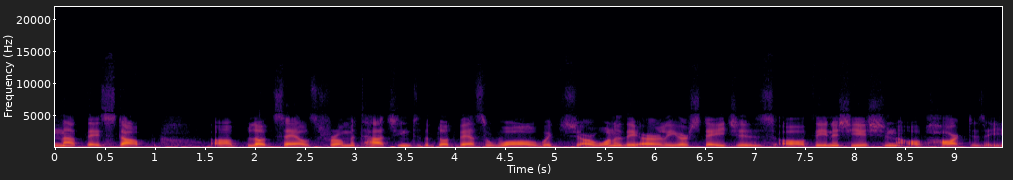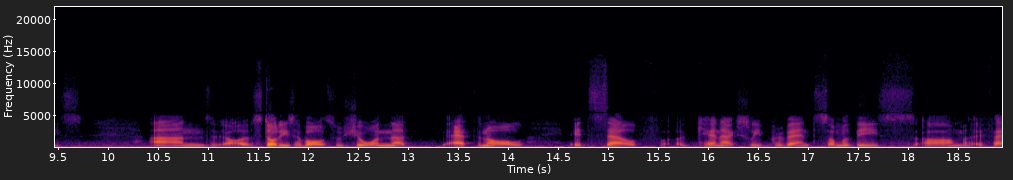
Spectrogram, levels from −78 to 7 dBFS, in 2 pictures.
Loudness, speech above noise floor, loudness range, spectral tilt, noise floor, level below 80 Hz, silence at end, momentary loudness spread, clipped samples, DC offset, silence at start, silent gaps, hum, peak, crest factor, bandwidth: -28 LUFS; 20 dB; 4 LU; -6 dB/octave; -48 dBFS; -50 dBFS; 0 s; 11 LU; under 0.1%; 1%; 0 s; none; none; -4 dBFS; 24 dB; 13.5 kHz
